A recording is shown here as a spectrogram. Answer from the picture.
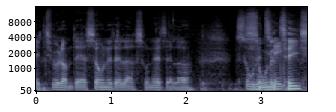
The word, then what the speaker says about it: ZONET: Og øh, det er nemlig gruppen, eller bandet, Sonet. Er det rigtigt udtalt? Yes. – Sonet.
